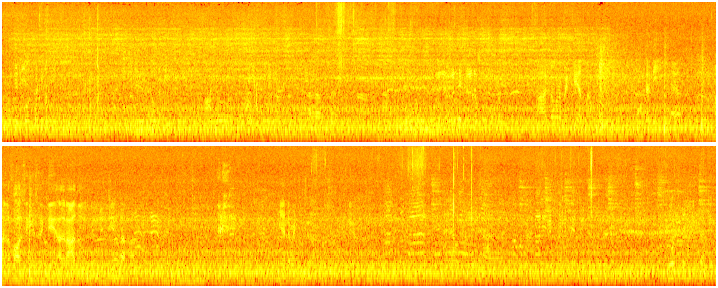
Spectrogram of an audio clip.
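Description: Men talk and call out to each other across an open field, heard from a distance.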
